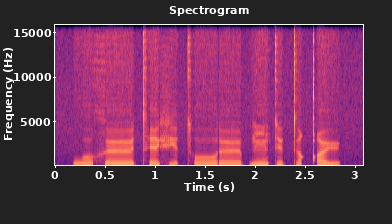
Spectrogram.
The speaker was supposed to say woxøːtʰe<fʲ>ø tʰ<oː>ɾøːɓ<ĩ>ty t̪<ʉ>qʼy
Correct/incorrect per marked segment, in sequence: correct, correct, correct, correct

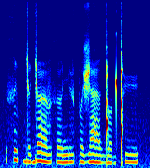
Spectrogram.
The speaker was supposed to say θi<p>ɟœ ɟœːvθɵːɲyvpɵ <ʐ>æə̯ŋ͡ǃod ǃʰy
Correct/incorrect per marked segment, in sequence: correct, incorrect: ʒ

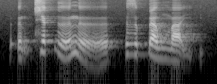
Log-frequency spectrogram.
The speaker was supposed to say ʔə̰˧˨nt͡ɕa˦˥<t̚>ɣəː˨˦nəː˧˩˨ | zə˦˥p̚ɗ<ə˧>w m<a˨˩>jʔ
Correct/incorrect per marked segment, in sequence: incorrect: k̚, incorrect: a˧, incorrect: a̰˧˨

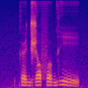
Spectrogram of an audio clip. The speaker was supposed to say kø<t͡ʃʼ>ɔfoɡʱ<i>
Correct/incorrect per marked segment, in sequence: incorrect: d͡ʒ, correct

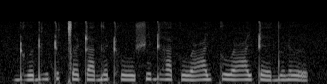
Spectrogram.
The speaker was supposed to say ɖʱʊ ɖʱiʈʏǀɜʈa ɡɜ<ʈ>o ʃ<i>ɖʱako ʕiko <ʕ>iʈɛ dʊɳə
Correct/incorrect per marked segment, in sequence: incorrect: ʈʰ, correct, correct

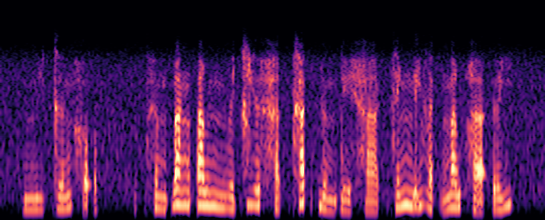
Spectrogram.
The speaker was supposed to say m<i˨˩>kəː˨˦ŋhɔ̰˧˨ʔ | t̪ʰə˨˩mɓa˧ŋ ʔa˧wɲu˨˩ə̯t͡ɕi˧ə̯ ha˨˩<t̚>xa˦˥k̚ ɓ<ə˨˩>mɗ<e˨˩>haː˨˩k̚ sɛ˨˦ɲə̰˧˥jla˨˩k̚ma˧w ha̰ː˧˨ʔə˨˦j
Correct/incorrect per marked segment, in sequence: correct, correct, correct, correct

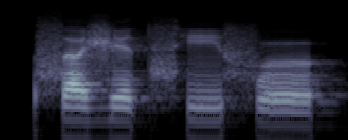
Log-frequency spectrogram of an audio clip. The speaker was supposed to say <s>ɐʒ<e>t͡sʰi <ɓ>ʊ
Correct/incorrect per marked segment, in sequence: correct, correct, incorrect: f

